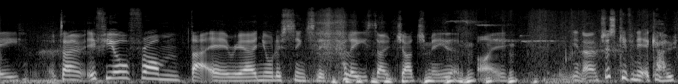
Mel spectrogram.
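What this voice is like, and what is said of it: Usual voice. Nothing is said of it.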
